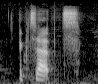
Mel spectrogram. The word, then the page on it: accepts: American English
